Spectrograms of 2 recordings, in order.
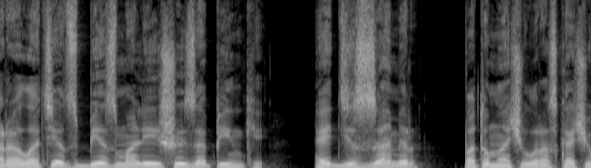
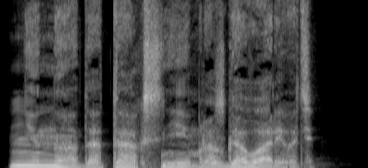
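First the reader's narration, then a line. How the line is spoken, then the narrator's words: Father muttering. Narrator (Russian): Отец пробормотал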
